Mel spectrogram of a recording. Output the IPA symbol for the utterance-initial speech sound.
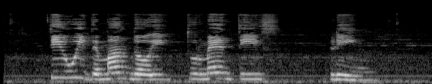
t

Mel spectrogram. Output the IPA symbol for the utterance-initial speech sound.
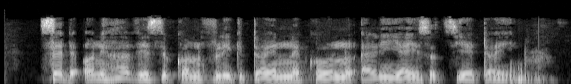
s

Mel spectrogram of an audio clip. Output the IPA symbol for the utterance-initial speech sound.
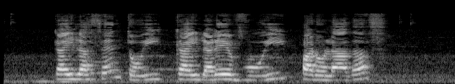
k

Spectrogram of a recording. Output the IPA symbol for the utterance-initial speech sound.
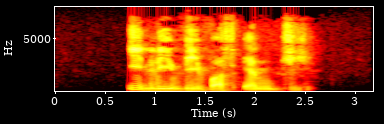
i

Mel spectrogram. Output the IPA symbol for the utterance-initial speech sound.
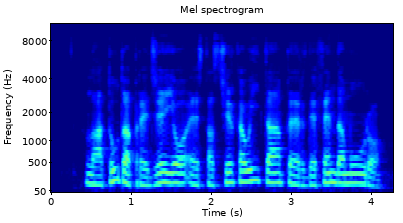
l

